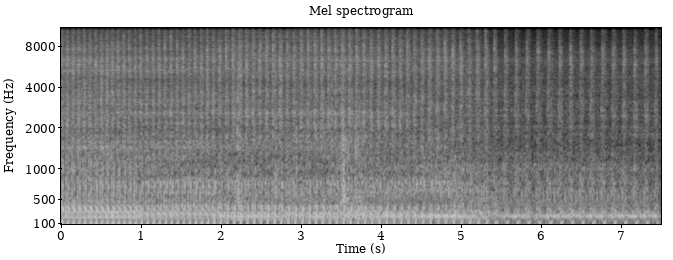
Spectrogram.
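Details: Abandoned machine started with carburetor blocked by hand since choke is seized: V-twin catches and settles into a steady even firing rhythm about two beats a second, running cleanly on its own.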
